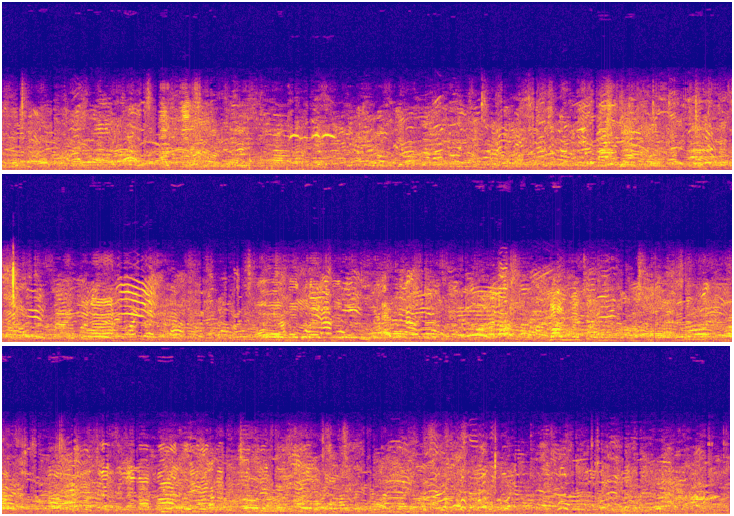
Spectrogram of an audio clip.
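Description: A crowd of children and adults chatter outdoors at a distance.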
